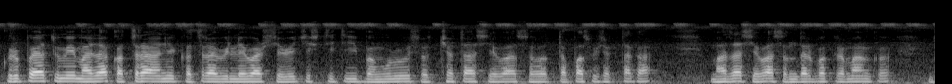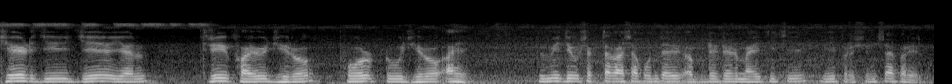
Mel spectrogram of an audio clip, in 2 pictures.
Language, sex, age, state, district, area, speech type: Marathi, male, 60+, Maharashtra, Wardha, urban, read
